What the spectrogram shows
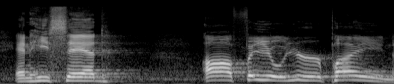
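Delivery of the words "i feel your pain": put-on voice, very slow, drawn-out, leaning on pain. Quoting a presidential candidate answering a heckler, Bill Clinton impression. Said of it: "That's my best Bill Clinton impersonation".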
